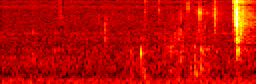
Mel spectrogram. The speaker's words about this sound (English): Take a sip of coffee. Super good.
